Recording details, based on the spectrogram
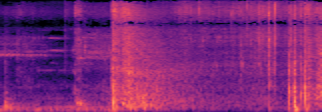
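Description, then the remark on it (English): Sodium metal burns and reacts violently on contact with water: a sudden loud burst gives way to a steady crackling hiss, then a quick cluster of sharp, loud pops near the end. No one speaks. “This stuff actually burns when it comes in contact with water.”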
